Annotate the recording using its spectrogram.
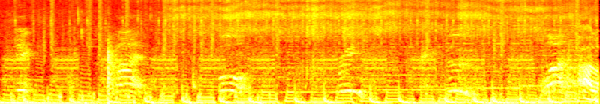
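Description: Background music with a bass line, over frying pans sizzling as plantain and beef fry; the sizzling hiss gets stronger about two seconds in.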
